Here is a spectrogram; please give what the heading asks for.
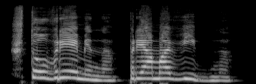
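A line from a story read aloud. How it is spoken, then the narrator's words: Snorting. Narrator (Russian): фыркнула Маша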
